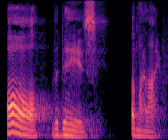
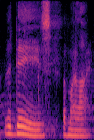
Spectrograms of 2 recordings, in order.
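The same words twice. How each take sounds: First: "All" drawn out slow and leaned on; stress on ALL. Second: Said in the usual way. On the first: Shown as a demonstration. Pastor pointing the flock to "All" with slow stress. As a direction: dwell on "All the days". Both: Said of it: "You notice what he says there".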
